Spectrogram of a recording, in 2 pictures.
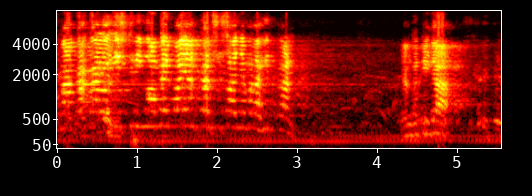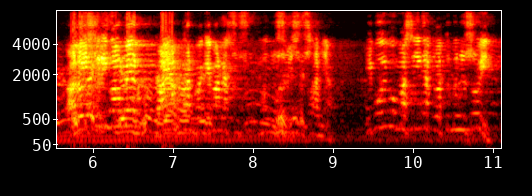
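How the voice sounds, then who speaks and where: A middle-aged man preaching a humorous sermon to a live crowd, animated and breaking into shouts. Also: very high-pitched, normal speed. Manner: jokey, animated, bursts into shouting. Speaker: Islamic preacher. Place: public gathering with live audience. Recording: echoey and distant with crowd noise. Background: audience laughter and ambient noise.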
